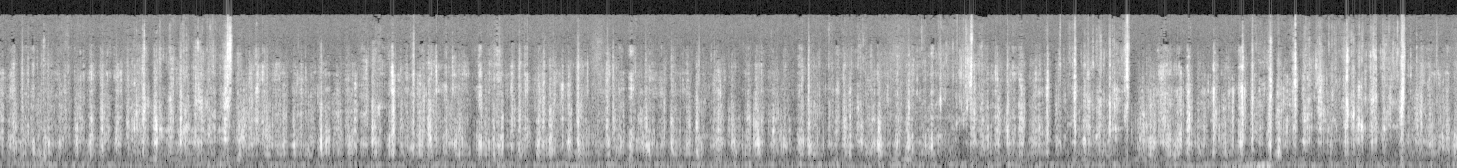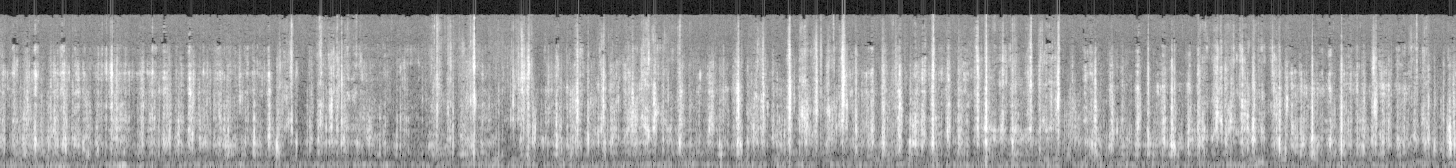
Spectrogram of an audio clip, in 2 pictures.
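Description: Close-miked chewing and wet mouth sounds of eating breaded mozzarella cheese balls, played in reverse: a steady, dense run of small sticky clicks and smacks.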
